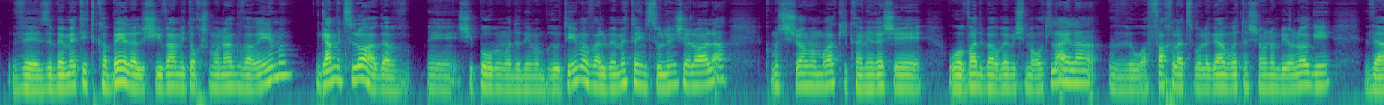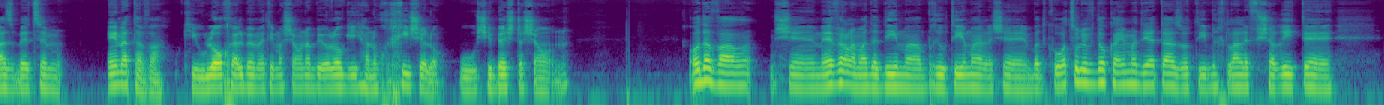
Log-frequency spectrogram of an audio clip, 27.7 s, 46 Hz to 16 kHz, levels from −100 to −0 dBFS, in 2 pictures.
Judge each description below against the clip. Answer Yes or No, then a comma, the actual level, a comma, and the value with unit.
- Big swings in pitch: No, narrow, 2.6 semitones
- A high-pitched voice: No, low, 125 Hz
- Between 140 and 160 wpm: Yes, fast, 150 wpm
